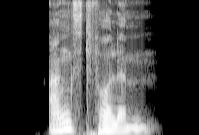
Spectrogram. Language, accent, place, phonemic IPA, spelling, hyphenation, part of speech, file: German, Germany, Berlin, /ˈaŋstfɔləm/, angstvollem, angst‧vol‧lem, adjective, De-angstvollem.ogg
- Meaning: strong dative masculine/neuter singular of angstvoll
